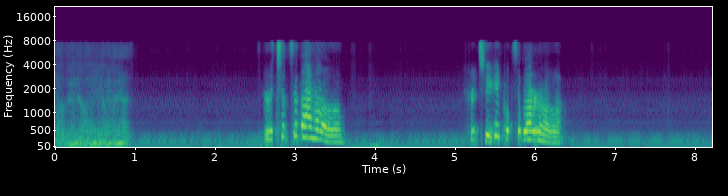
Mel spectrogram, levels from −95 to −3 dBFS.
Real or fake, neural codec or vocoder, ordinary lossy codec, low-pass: fake; codec, 16 kHz, 0.5 kbps, FreqCodec, smaller model; none; none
